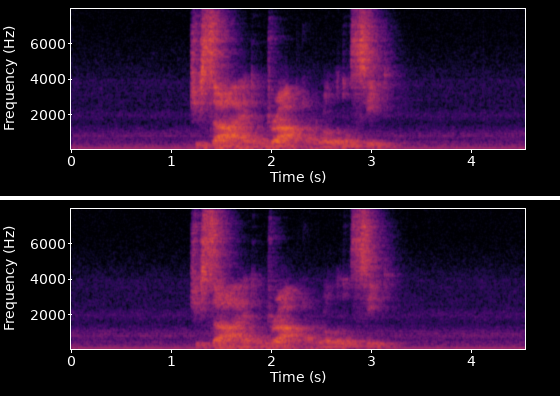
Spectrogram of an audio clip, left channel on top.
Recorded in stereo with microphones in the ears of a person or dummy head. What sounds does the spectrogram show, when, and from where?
1.2 s a man speaking: 10° left (ahead or behind), 0.9 m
